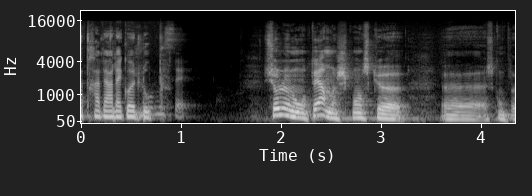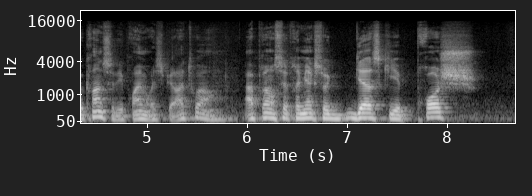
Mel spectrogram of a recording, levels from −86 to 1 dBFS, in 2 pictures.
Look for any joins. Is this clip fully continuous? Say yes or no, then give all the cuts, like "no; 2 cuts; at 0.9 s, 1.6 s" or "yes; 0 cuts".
no; 1 cut; at 5.9 s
